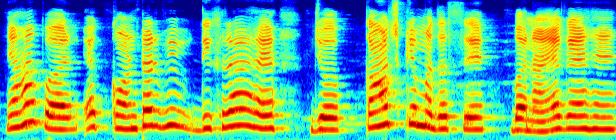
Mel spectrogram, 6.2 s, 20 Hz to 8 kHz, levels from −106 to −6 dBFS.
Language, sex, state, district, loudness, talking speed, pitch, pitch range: Hindi, female, Jharkhand, Ranchi, -14 LUFS, 155 wpm, 275 Hz, 255-310 Hz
